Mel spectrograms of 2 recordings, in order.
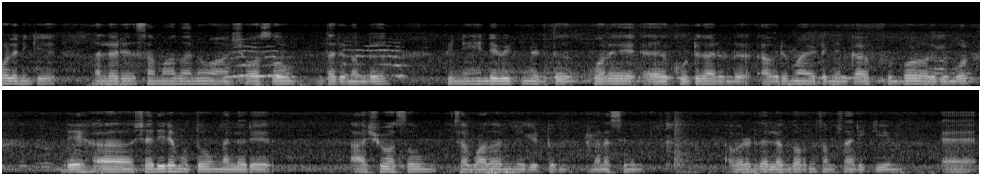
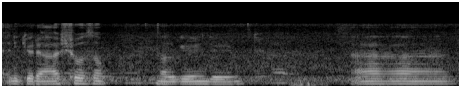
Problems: constant background noise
